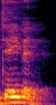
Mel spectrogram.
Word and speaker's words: d4vd: David spelled D4 D. The letter D number four. That's how it's spelled. D4 V D as as we spell David.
